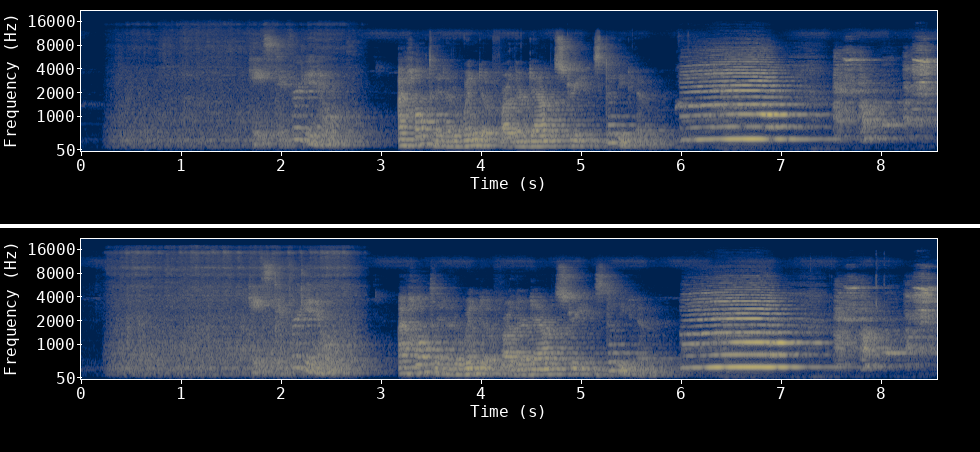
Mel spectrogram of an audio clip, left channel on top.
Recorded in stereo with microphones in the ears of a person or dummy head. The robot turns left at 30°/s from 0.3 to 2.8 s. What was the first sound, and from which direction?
A woman speaking, 55° right.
